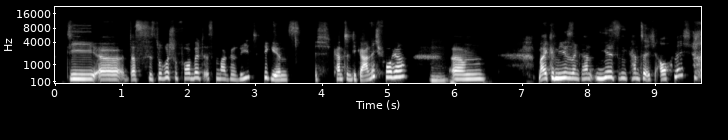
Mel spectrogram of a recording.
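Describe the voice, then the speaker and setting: Speaking in an ordinary speaking voice, a woman talks at a fairly high pitch. Her pace is fairly slow, with ordinary pitch variation. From Ruhr area, Germany (Recklinghausen). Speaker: book blogger. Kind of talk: casual chat.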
